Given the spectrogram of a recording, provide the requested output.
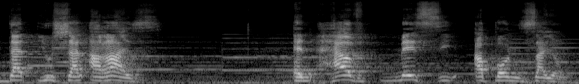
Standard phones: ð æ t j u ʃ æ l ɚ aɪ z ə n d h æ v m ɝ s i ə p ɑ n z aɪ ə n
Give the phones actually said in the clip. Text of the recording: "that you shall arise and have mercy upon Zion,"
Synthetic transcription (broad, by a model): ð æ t j u ʃ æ l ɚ aɪ z ə n d h æ v m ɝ s i ə p ɑ n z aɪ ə n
